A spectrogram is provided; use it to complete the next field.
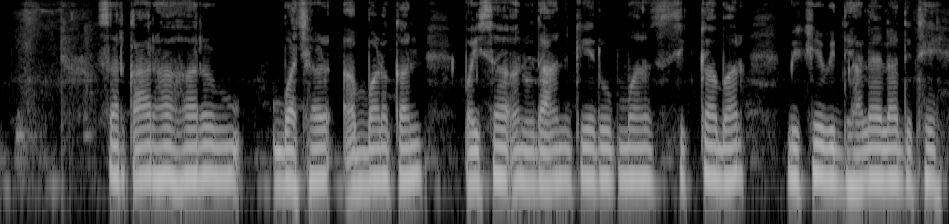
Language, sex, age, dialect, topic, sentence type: Chhattisgarhi, male, 18-24, Western/Budati/Khatahi, banking, statement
